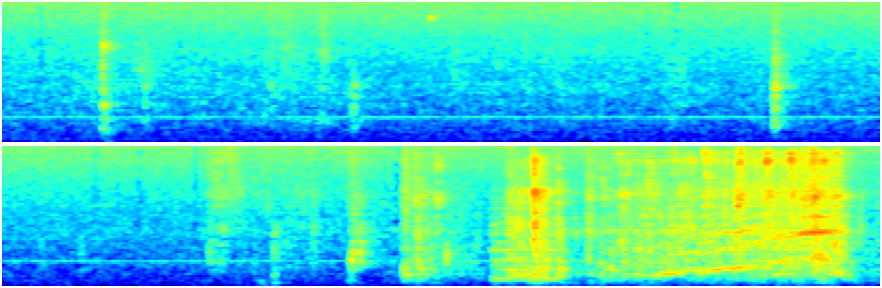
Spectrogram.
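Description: A home sewing machine starts stitching fabric after a few scattered clicks and a faint hum, then runs in a rising rapid mechanical whir during the last couple of seconds.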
